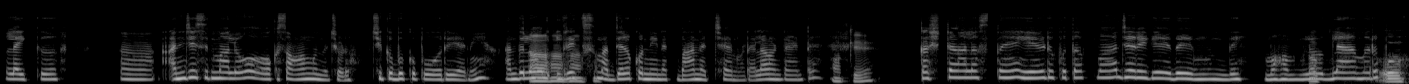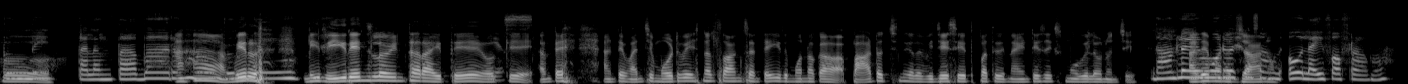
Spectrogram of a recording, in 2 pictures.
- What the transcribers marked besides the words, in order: in English: "లైక్"; in English: "సాంగ్"; in English: "లిరిక్స్"; singing: "కష్టాలు వస్తే ఏడుపు తప్ప జరిగేదేముంది. మొహంలో గ్లామర్ పోతుంది. తలంతా భారం అవుతుంది"; tapping; in English: "గ్లామర్"; chuckle; in English: "రేంజ్‌లో"; other noise; in English: "ఎస్"; in English: "మోటివేషనల్ సాంగ్స్"; in English: "96 మూవీ‌లో"; in English: "మోటివేషనల్ సాంగ్"
- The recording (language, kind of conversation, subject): Telugu, podcast, సంగీతం వల్ల మీ బాధ తగ్గిన అనుభవం మీకు ఉందా?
